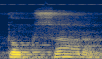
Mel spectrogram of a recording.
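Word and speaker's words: δόξα: 헬라 말에는 영광을 독사라고 합니다. 발음은 아주 기분 나쁘죠. 독사, 뱀 같은데 사실은 독사라는 말은 뭐냐?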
